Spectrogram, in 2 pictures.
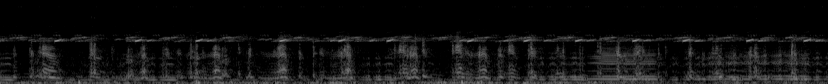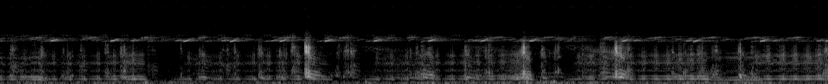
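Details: Many frogs calling together: a continuous din of throaty, droning croaks and fast rattling pulses, with thin high chirps recurring throughout and a few louder clicks standing out.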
